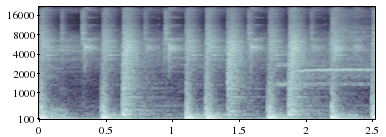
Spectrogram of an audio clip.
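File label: KETTLE LOOP, BREAKBEATS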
